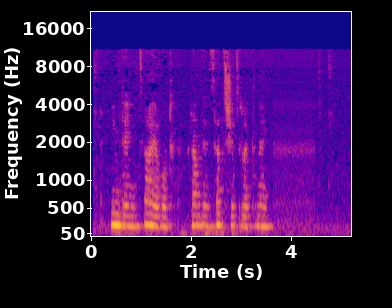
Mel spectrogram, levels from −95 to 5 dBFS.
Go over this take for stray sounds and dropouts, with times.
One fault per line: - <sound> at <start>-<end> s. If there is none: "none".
none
